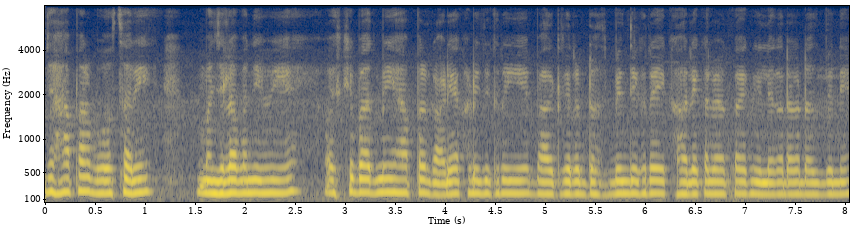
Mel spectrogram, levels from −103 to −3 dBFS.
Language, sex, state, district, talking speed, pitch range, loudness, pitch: Hindi, female, Bihar, Lakhisarai, 285 wpm, 180-195 Hz, -16 LUFS, 185 Hz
